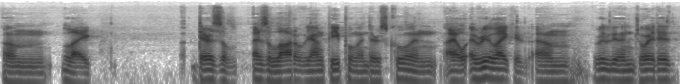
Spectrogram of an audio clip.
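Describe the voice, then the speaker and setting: A young man, a native Serbian speaker, talking in a relaxed interview as a college basketball player, with lots of fillers and restarts. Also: low voice, normal speed, no echo. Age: young adult. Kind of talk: casual interview.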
